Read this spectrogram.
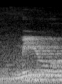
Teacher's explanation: suara angkat ke hidung ketika Bapak Ibu membaca miu, menekan tasdid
